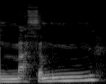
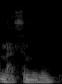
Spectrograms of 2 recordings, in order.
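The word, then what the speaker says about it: Masamune: We have a Masamoon, Masmoon, however you want to pronounce that. I pronounce it Masamoon.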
